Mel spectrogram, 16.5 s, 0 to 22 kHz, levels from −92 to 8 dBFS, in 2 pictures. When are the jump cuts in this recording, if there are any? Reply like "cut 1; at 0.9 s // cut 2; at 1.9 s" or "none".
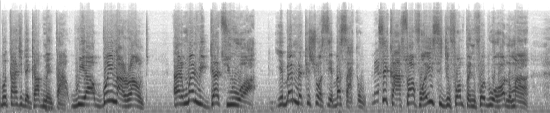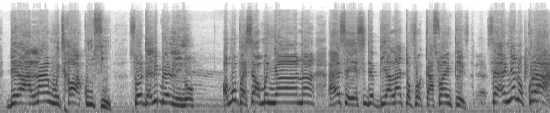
cut 1; at 5.7 s // cut 2; at 15.4 s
